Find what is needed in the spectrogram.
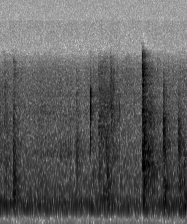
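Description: Near silence: hearing-room tone with a few faint, scattered clicks and taps, the most distinct near the end.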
